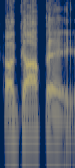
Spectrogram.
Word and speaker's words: agape: who was it Justin Agape a had like like a bunch of different kinds of so AG g a p e a g but you pronounce it agape and then Diana Donna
